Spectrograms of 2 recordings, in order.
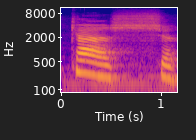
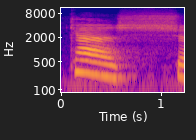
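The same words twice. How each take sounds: First: Said in the usual way. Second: كاش stretched out very slowly; very slow teaching read of كاش; slow spelled-out word. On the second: Shown as a demonstration. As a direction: draw كاش out for the class.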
